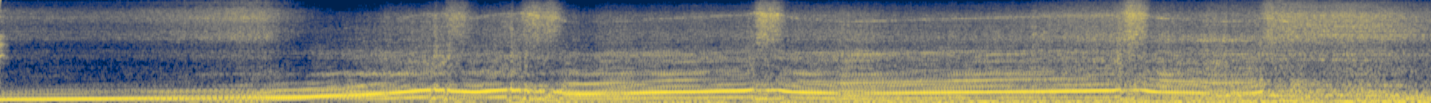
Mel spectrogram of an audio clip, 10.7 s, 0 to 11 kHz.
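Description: Supercharged C7 Corvette's 6.2-litre V8 pulled hard from first gear: after about two seconds the engine note climbs, then drops back sharply at each quick upshift, three times. The stock clutch, worn by 20,000 miles of abuse at over 600 horsepower, is hanging on for dear life through the quick shifts.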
